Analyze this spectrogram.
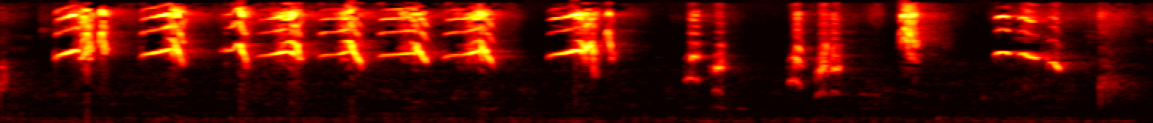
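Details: Wild-type song of an Oriental magpie-robin: a bright two-part whistled phrase repeated about seven times in quick succession, then scattered short chips and a final slurred whistle.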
